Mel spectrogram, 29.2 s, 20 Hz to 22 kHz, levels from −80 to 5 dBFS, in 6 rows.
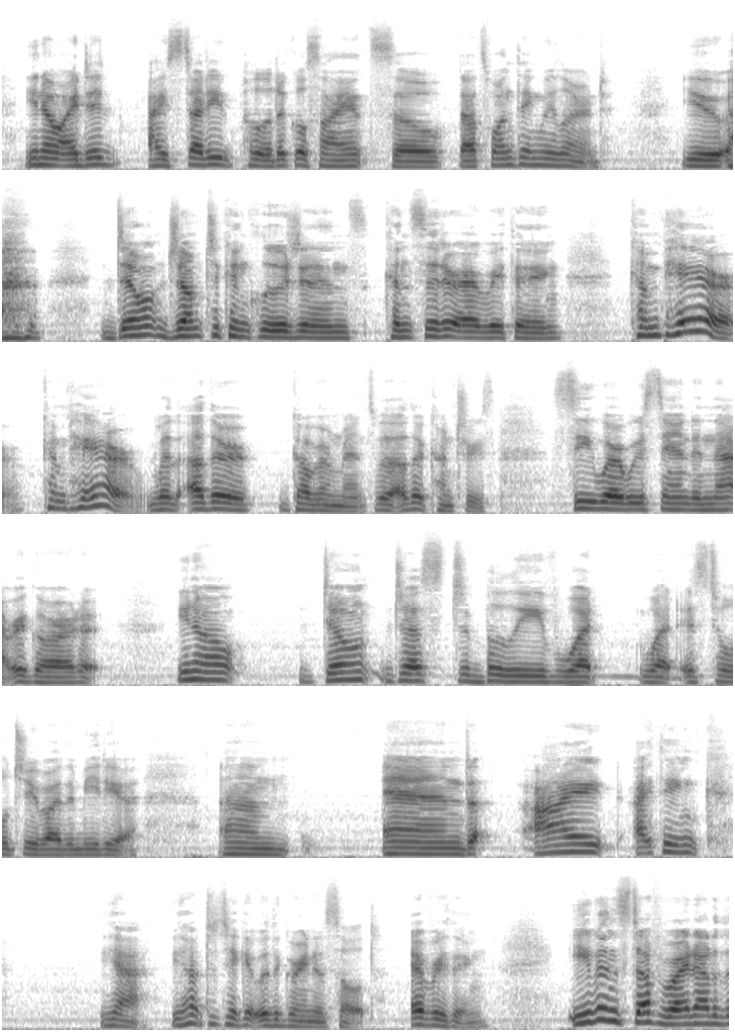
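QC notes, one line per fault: No audible faults found.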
